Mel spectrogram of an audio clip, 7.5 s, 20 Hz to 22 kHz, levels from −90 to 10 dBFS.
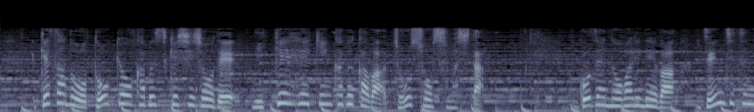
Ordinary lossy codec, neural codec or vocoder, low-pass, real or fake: none; none; none; real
